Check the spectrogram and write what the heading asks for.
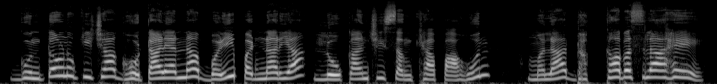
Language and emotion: Marathi, surprised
